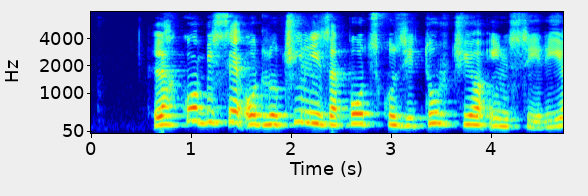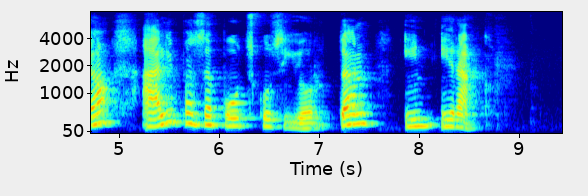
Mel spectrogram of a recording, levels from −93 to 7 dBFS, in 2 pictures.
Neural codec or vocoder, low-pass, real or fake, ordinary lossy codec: none; none; real; none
